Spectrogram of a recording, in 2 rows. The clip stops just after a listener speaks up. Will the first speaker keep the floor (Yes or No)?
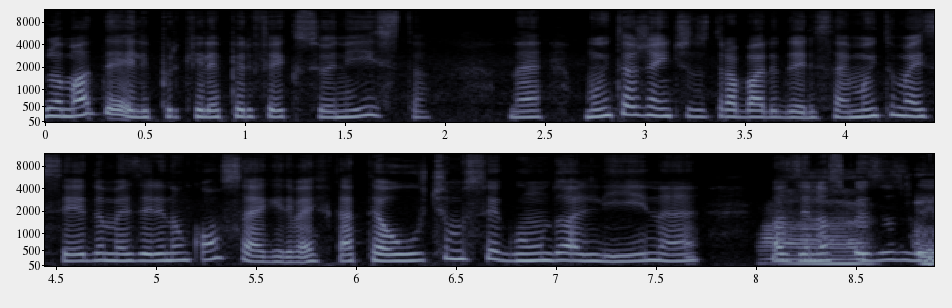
No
